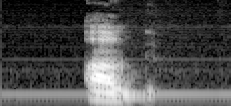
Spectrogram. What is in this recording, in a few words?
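"ugh", US English; pronunciations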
